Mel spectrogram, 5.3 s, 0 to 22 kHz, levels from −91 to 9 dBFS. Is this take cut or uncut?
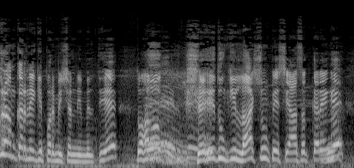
cut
